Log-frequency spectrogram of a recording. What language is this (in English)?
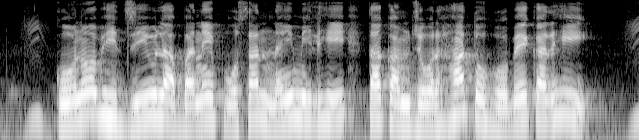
Chhattisgarhi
